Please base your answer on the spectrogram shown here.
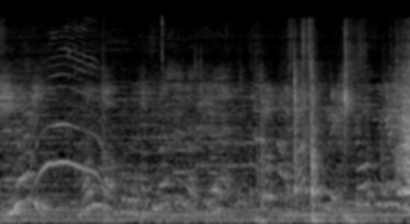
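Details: Kitten meowing, wanting to eat after its food was changed to wet food: one arched, tonal meow rising then falling, followed by softer clicks and knocks, with a human voice talking throughout.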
